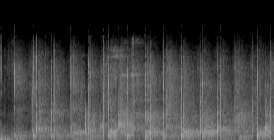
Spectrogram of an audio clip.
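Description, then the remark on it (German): A few people clap for the winner of a game round in a brisk, slightly uneven patter of sharp hand claps that keeps going steadily for a few seconds at moderate loudness, with no one talking over it. “Applaus.”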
